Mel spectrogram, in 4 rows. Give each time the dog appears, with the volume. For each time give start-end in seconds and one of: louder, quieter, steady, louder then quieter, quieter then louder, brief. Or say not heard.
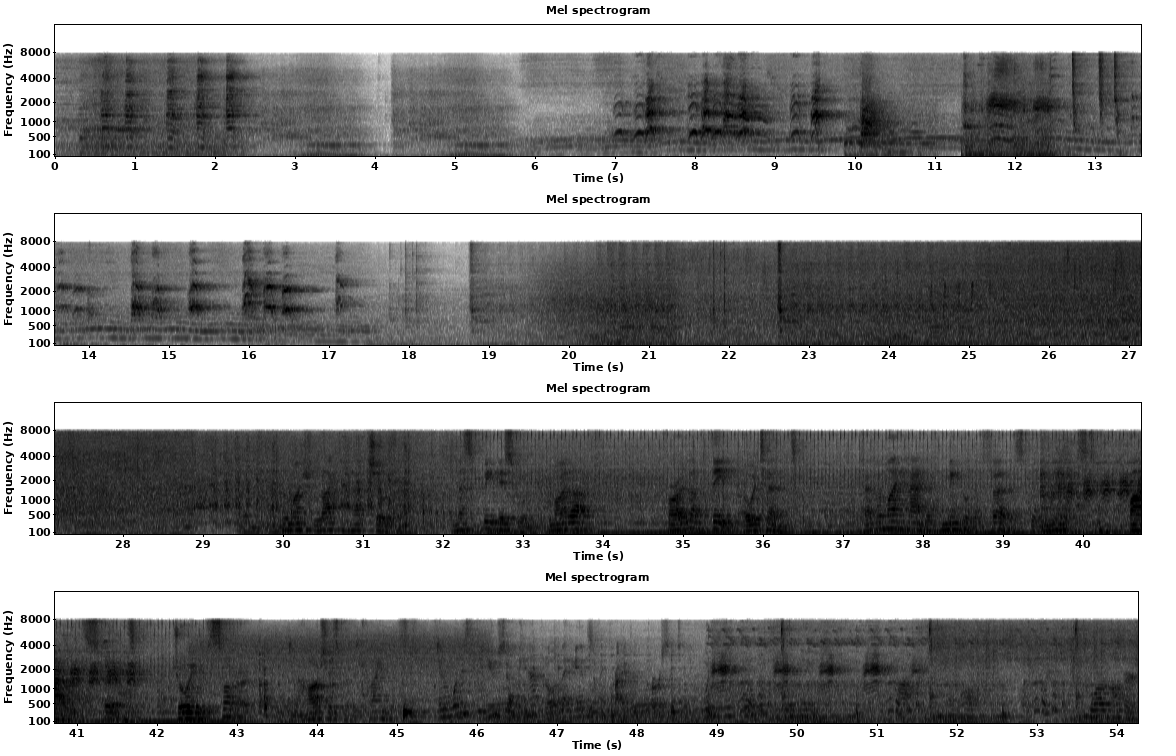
7.0-17.2 quieter then louder.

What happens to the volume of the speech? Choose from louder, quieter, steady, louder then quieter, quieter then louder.
quieter.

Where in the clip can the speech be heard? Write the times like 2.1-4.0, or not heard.
29.4-34.0, 34.8-54.2.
